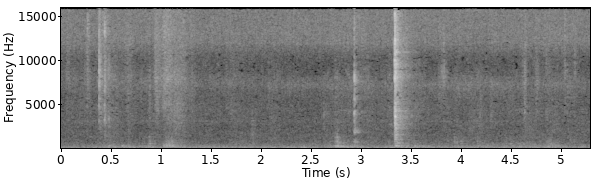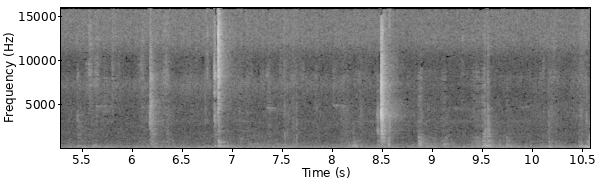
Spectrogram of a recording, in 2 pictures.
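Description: Hands handling wires at the terminals of a metal switch box, making scattered sharp clicks and knocks about every one to three seconds. A steady low hum runs underneath.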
